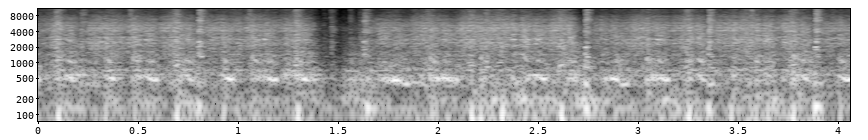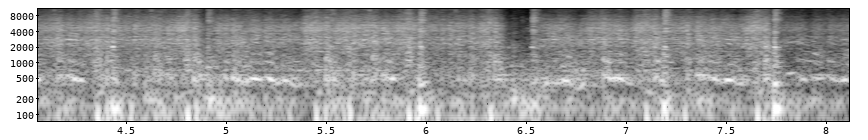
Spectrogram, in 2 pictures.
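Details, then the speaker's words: 1967 Oldsmobile Toronado project after new spark plugs and wires, fuel down the carb, throttle pumped: cranking with repeated ragged catches that fade, never settling into idle; won't run on its own, mouse nests suspected. "just cannot do it on its own"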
